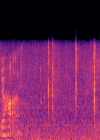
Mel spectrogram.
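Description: A young woman bites into crunchy food.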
